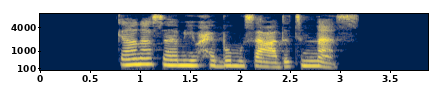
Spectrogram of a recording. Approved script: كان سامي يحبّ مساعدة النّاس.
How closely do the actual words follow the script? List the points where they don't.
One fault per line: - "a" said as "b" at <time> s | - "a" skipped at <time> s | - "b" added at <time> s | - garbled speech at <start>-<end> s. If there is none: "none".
none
